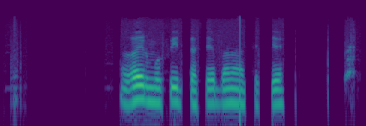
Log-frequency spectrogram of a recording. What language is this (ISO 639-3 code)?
mvy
